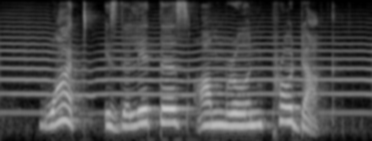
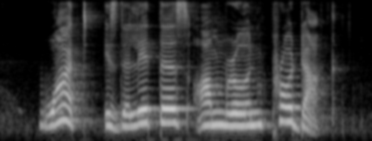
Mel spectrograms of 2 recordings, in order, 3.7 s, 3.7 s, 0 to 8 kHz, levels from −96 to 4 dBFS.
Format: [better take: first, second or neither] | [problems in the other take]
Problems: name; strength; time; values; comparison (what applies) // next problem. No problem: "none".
second | background sound (Trumpet); 15 dB below the speech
